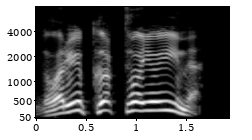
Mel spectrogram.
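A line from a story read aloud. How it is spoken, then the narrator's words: Shouting. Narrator (Russian): Один из них кричал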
